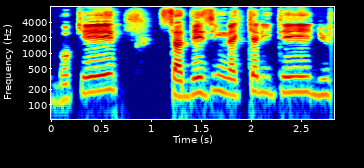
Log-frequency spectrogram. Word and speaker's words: bokeh: Voilà, ça se prononce bqué.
